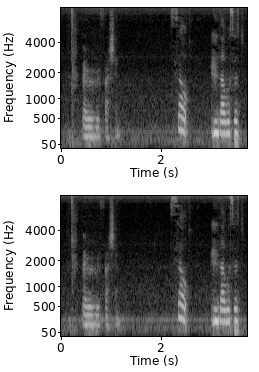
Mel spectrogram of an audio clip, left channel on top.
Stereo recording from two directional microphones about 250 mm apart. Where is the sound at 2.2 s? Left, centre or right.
Centre.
